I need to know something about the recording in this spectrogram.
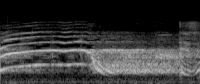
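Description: A voice swooping up to a high held note, holding it for under a second and then dropping away.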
